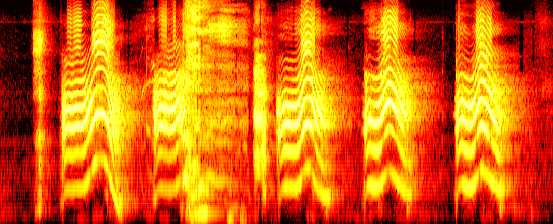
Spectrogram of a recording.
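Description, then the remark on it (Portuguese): A person mimics a jay with about five loud, harsh, rising-and-falling squawks in a steady series, with one raspy, throaty burst near the start. “e eu sou uma gralha.”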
